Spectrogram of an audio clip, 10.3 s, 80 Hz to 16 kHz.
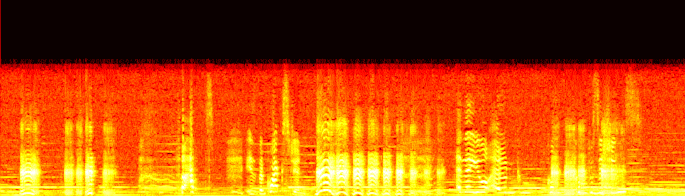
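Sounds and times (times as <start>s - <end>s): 
duck quacking: 0.3s - 3.6s, 4.7s - 7.6s, 8.2s - 9.6s
speech: 4.2s - 5.4s.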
